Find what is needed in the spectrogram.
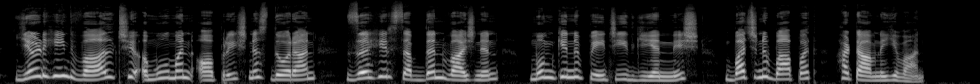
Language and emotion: Kashmiri, neutral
